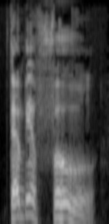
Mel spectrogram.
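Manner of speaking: harsh. Acted. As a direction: cut her off, harsh and loud. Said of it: "said Simon harshly".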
